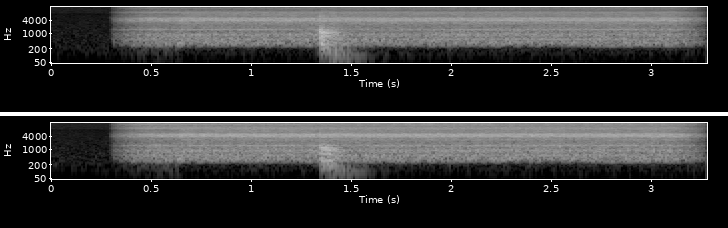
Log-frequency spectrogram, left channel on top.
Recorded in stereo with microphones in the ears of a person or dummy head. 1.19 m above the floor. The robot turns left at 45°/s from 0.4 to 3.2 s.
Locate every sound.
1.4 s writing: 80° left, 1.2 m; by 1.4 s 75° left (ahead or behind), 1.2 m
